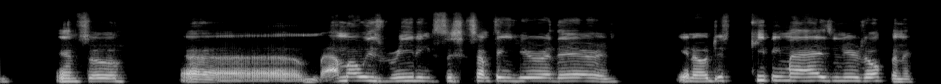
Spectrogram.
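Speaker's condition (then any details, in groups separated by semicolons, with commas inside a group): Cerebral palsy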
